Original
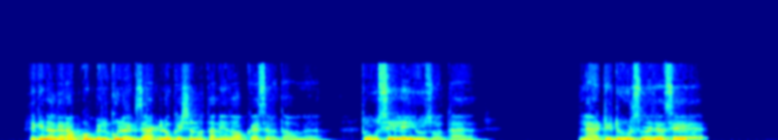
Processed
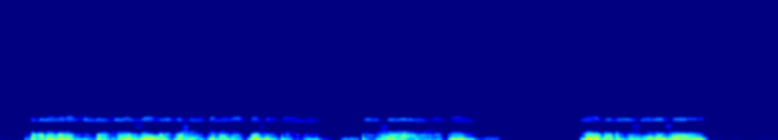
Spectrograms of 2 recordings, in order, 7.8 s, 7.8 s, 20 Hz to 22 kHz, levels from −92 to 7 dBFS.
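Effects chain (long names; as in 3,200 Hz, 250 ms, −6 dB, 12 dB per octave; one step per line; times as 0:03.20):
band-splitting scrambler in four parts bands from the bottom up 2413
formant resonators in series u
level +13.5 dB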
